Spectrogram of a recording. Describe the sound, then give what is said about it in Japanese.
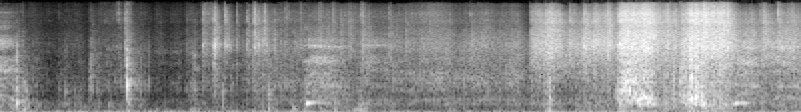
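Aluminium foil being spread out underneath as a drip liner: a few faint clicks and light handling sounds at first, then a loud, bright crinkling rustle of foil near the end. “アルミホイル下に敷いて、もしなんか出ちゃったらここにピタピタって落ちるように”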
